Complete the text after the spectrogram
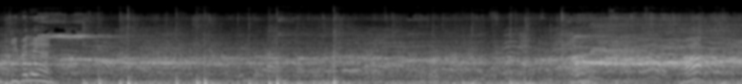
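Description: Young girls shout and call to each other on court.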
